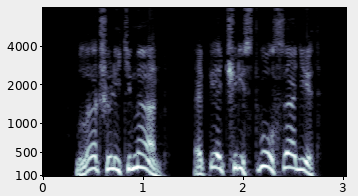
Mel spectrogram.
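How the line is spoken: Shouted into ear. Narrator (Russian): Крикнул в ухо Будиловскому

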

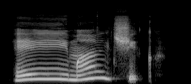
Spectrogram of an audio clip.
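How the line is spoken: Calm quiet call. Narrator (Russian): Спокойным тихим голосом окликнул я своего скакуна

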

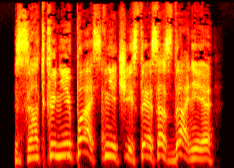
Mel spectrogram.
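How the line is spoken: Commander shouting. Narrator (Russian): выкрикнул командир паладинов

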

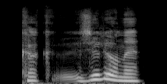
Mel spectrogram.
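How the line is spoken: Forced out, hesitant. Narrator (Russian): выдавил наконец он

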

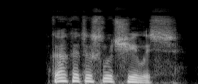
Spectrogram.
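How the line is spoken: Tired question. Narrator (Russian): устало спросил Пит

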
